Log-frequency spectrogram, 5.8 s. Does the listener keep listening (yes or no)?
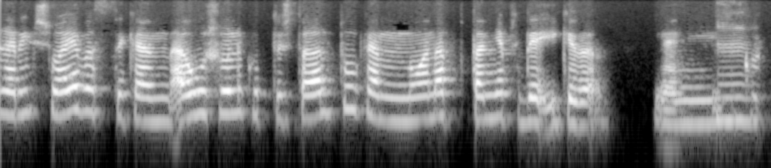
yes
